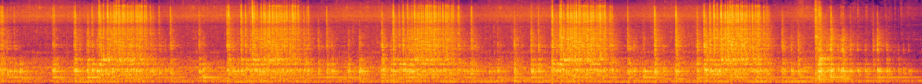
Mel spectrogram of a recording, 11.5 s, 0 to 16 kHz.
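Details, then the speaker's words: Harbor Freight 3.5 cu ft cement mixer running; steady motor hum with harsh grinding growl about every two seconds as the bent drum ring gear's low spot meshes too tight with the drive gear. "ll see this thing walking up and down and when it comes down as it gets closer the meant the gear match gets too tight and then it makes that growling sound"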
